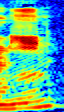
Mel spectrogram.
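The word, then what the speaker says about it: Āmīn: the scholars are that the purest linguistically is to say mean with elongation and lightening of the mean okay elongation meaning that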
